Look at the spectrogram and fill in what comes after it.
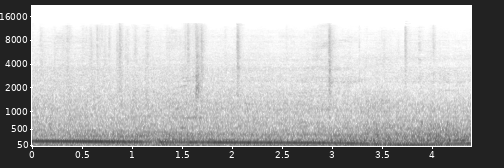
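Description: Suzuki Swift's engine heard from inside the cabin, its revs falling steadily and sinking lower still about three and a half seconds in.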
